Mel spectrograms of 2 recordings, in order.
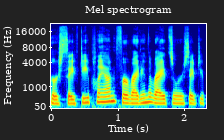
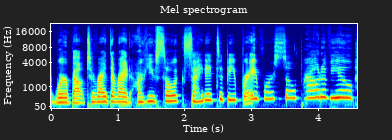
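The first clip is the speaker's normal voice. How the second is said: hyped-up parent praise; 6 semitones higher than usual. Retold or imitated. Parents hyping child before ride.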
